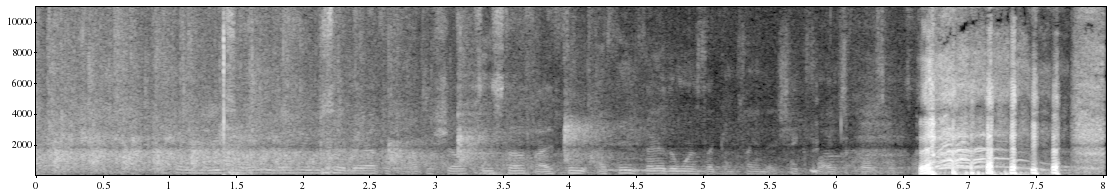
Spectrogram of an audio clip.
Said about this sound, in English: So thank you all to our volunteers. Give them a round of applause, okay? Wonderful work.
